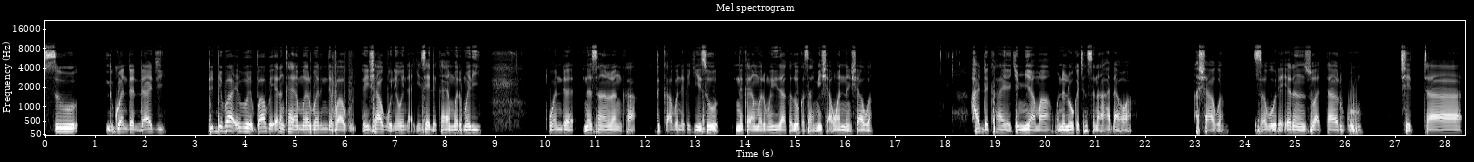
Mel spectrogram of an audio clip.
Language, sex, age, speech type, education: Hausa, male, 15-29, spontaneous, tertiary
